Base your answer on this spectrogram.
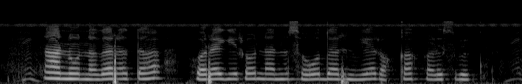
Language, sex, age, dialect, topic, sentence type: Kannada, female, 18-24, Northeastern, banking, statement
